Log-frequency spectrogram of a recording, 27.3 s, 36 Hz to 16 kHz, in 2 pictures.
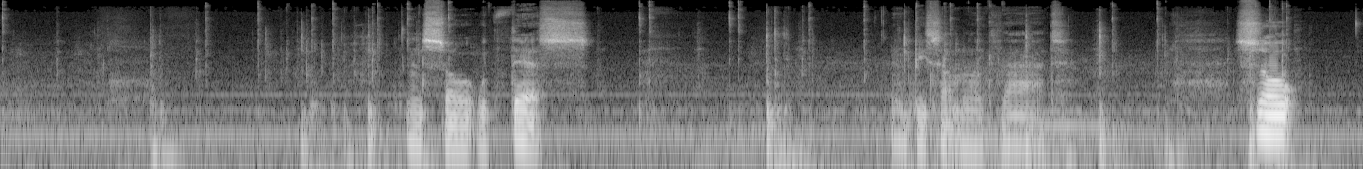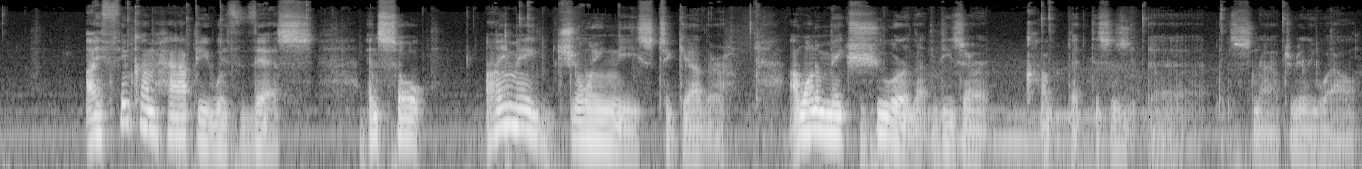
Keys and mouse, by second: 0.0-0.9 drag, 2.1-2.6 middle drag, 3.1 shift+middle drag, 3.8-4.1 shift+middle drag, 4.4 click, 6.4 click, 7.3 click, 7.8 alt+a, 8.1 middle click, 9.2 shift+middle click, 9.5 middle click, 11.2-11.6 shift+middle drag, 12.6 shift+middle drag, 12.9-14.9 middle drag, 15.5-15.9 shift+middle drag, 16.6 click, 22.3 alt+a, 25.1-25.9 ctrl+drag, 26.5-27.2 drag.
